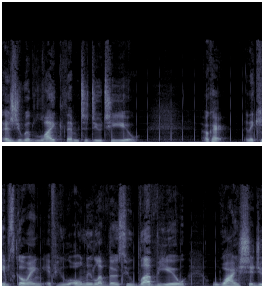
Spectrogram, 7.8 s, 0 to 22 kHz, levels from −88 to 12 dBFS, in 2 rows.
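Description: It's a speech recording, and from about 1.64 s, right after "them to do to", a train of clicks starts and runs to 7.80 s, nearly the end. The clicks are evenly spaced at about 5.7 per second, roughly forty in all, and they poke out a few decibels above the speech, so you hear a steady ticking in the pauses as well. It's likely interference from nearby equipment or a faulty connection or power supply.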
